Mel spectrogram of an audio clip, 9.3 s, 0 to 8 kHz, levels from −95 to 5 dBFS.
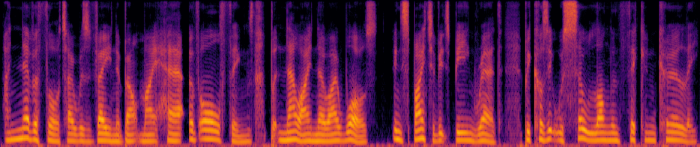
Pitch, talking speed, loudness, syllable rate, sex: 140 Hz, 210 wpm, -19 LUFS, 4.6 syllables/s, male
